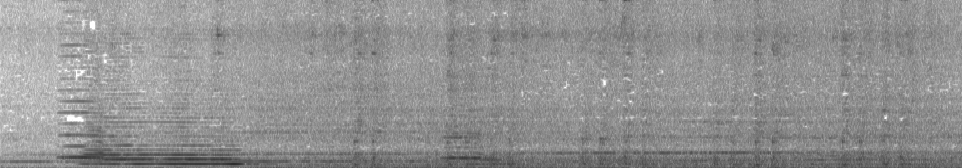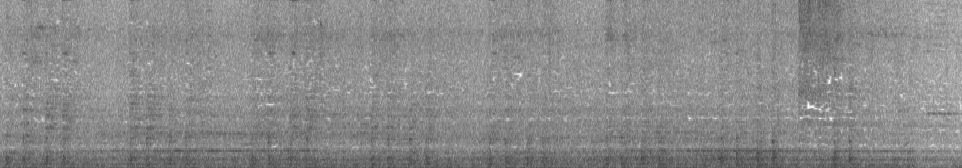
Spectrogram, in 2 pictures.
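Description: Electric suburban local train (EMU) sounding a horn blast of about two seconds, with a short second toot a couple of seconds later. It then runs close by, its wheels clattering steadily over the rail joints until the train has passed.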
